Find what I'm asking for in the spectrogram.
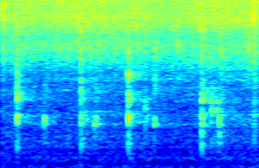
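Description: Onions frying in a saucepan with oil and melted butter give a steady, close sizzle, broken by scattered clicks and taps of stirring against the pan, with no voices.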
